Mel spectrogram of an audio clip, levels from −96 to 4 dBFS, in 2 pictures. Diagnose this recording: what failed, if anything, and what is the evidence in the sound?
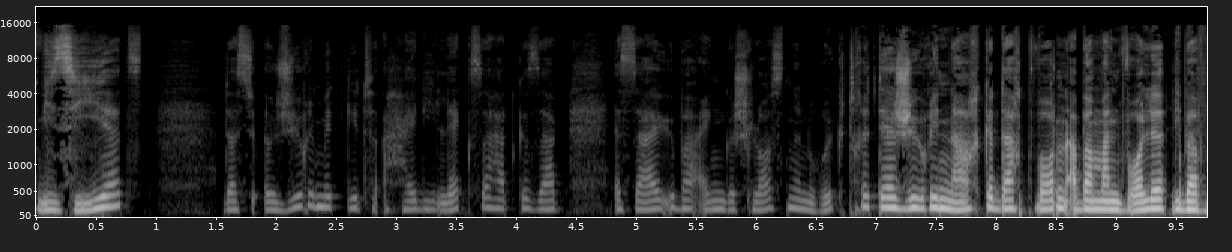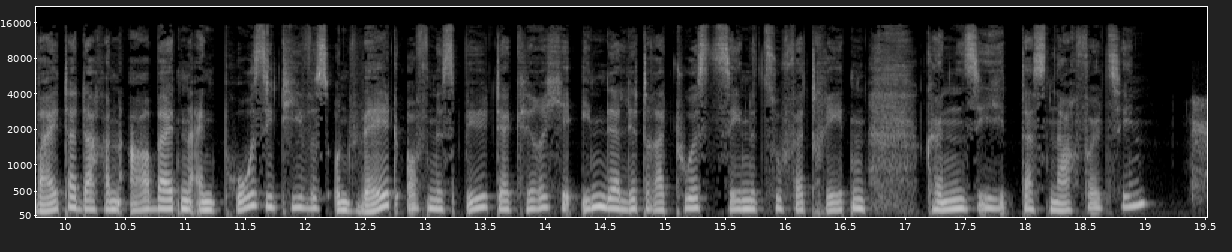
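Zipper noise from 0.49 to 0.92 s, as the speech level drops by roughly 25 dB. The gain moves in unsmoothed 2 dB steps, about 40 a second, each leaving a tiny click, so a fast ticking rides the fade. This points to per-buffer gain updates in processing.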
